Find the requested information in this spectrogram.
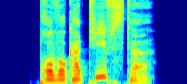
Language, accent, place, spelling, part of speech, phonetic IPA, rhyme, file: German, Germany, Berlin, provokativste, adjective, [pʁovokaˈtiːfstə], -iːfstə, De-provokativste.ogg
- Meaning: inflection of provokativ: 1. strong/mixed nominative/accusative feminine singular superlative degree 2. strong nominative/accusative plural superlative degree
